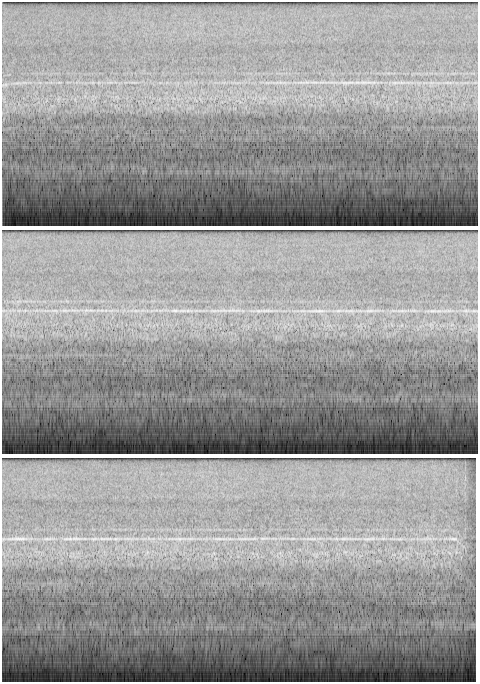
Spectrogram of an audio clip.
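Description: A hair dryer blows steadily over a watercolour painting, a loud, continuous hissing whoosh with a faint high whine, unbroken for the whole stretch and with no voices.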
